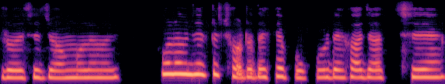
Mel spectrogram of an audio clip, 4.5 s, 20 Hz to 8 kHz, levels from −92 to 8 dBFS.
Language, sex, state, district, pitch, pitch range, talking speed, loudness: Bengali, female, West Bengal, Malda, 270 Hz, 260-295 Hz, 160 wpm, -16 LUFS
